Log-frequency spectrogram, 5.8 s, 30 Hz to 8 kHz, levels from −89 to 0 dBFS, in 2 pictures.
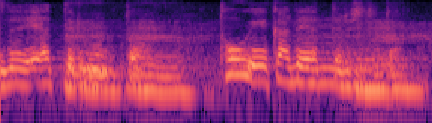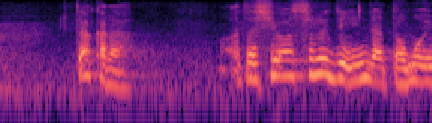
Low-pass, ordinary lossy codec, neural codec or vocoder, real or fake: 7.2 kHz; none; vocoder, 44.1 kHz, 128 mel bands, Pupu-Vocoder; fake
